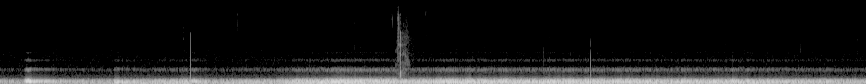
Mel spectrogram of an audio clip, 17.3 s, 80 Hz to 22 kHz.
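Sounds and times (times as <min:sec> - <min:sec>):
sped-up earthquake rumble: 0:00.0 - 0:17.3
sped-up whale calls: 0:00.5 - 0:01.5.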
